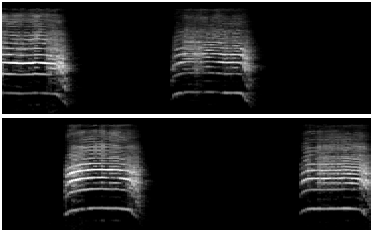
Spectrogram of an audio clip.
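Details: Indoor pet cockatoo having a Monday morning meltdown over the weekend ending: four loud, harsh, ringing screams, each about half a second long, spaced roughly every two seconds.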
